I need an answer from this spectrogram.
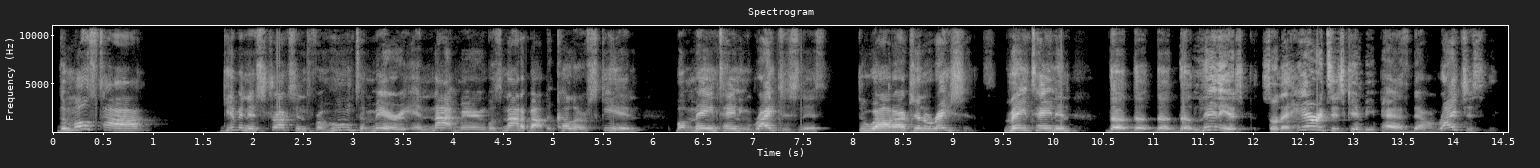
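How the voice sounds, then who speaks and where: A man's voice: high voice, expressive, normal speed. A man preaching a sermon in an emphatic, conversational style and repeating himself for force. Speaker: pastor.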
